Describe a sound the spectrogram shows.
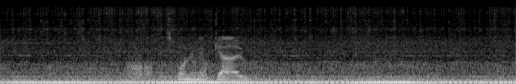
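A car engine hums steadily at idle.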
